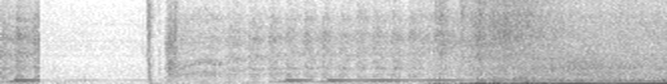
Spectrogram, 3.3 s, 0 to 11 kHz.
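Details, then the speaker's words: BMW E90 M3 with the S65 V8, ECU-managed cold start of about one minute: chimes, then the engine cranks, catches and flares to a loud raised idle. A normal cold-start high idle, recorded before a cold-start delete meant to fix rough idle and misfire codes. "I'm Carl, and this is the cold start of BMW E90 M3. The cold start process is autonomous and fully managed by the engine control unit, as known as the ECU or DME. It will take about one minute to complete."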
